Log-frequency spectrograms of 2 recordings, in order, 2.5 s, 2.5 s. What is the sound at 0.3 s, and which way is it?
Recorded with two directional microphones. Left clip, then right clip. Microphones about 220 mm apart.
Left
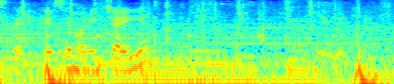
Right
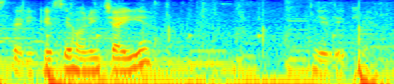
Speech, 45° right (ahead or behind).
